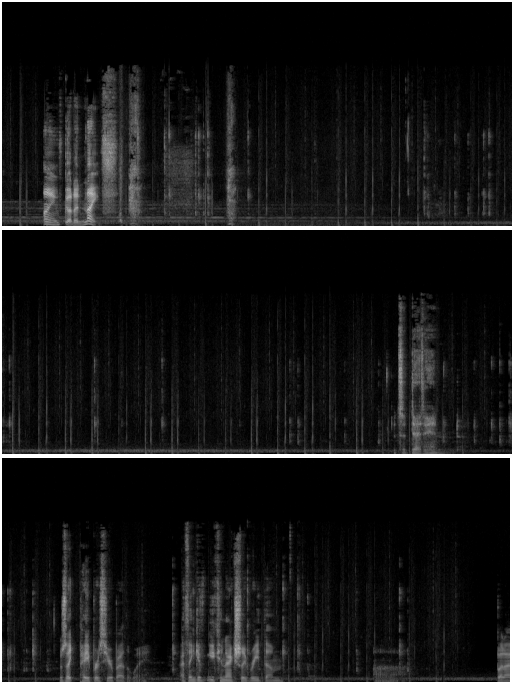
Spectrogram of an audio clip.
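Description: Footsteps tap on cobblestones.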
